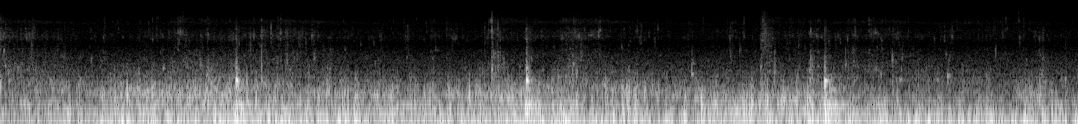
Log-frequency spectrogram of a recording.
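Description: Wind buffeting the microphone of a canoe's bow-mounted camera on choppy water, with a short splash about every two seconds from paddle strokes.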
